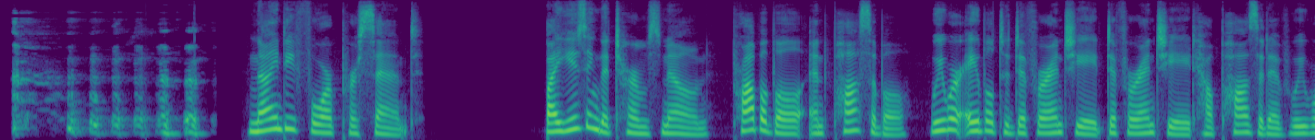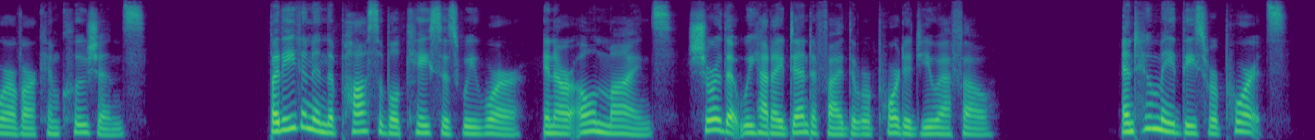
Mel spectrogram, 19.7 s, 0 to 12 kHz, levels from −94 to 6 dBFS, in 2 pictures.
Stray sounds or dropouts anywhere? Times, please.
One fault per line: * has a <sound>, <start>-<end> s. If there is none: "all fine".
* has a laugh, 0.1-1.6 s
